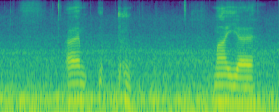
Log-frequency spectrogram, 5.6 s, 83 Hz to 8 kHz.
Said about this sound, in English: I'm in the car driving to work, it's 3 degrees centigrade, travelling currently at 35 miles per hour on the Edinburgh City Bypass, A720. It's supposed to be very busy this morning for some reason.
